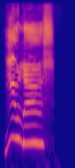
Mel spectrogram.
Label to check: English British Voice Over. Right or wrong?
Wrong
